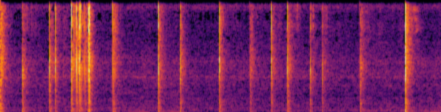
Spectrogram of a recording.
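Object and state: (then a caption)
LCD monitor screen tapped with nails. Fingertips and long nails tap on the flat, solid panel of an LCD monitor screen showing movie tiles. A series of sharp, dry clicks comes at an uneven pace, with a quick cluster near the one-second mark. Each tap is bright and dies away almost instantly over a faint low hum.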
